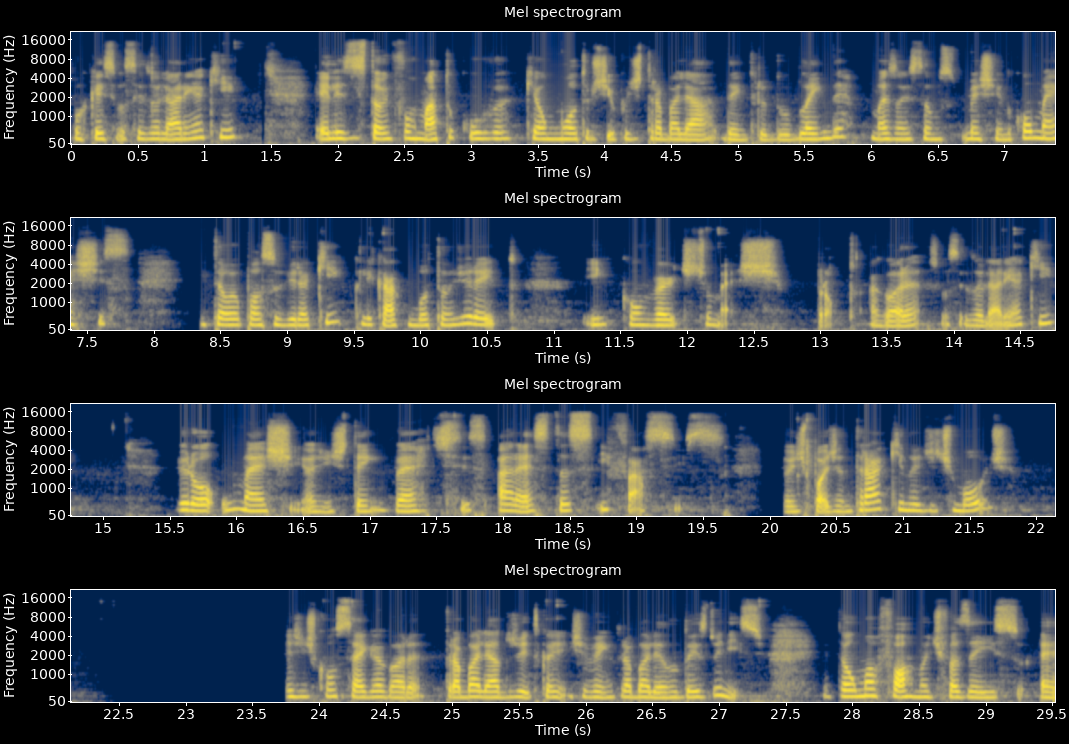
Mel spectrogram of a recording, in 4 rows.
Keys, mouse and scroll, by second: 1.2 click, 8.2 click, 9.6-12.8 right drag, 14.4-17.5 drag, 17.6 click, 19.2-20.2 shift+middle drag, 20.2 Tab, 20.8 scroll, 20.8 scroll up 2, 22.4 click, 23.2 click, 24.1 click, 25.7 click, 27.2 click.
